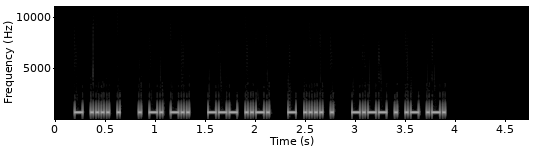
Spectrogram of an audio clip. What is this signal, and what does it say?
Morse code, heard as a keyed tone, about 44 wpm, 700 Hz. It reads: THE END OF THE YEAR
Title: Sets of 5 Words 45wpm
